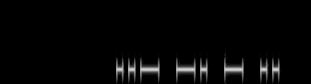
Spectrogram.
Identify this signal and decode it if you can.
Morse code, heard as a keyed tone, about 20 wpm, 700 Hz. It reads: UNTI
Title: Build A Word - 1 Letter At A Time - 3 to 5-Letter Words - 20wpm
